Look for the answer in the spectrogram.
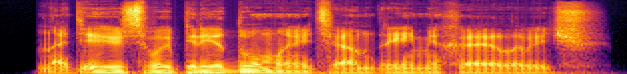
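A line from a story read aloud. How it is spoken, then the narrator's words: Through gritted teeth. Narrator (Russian): процедил граф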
